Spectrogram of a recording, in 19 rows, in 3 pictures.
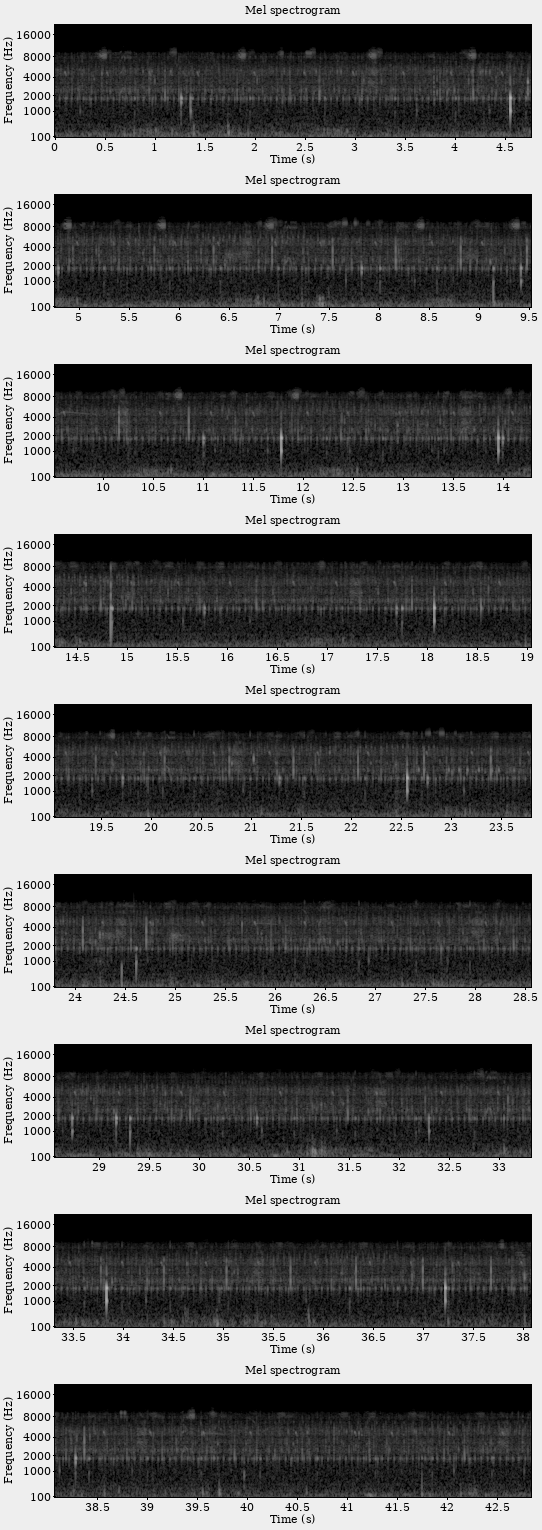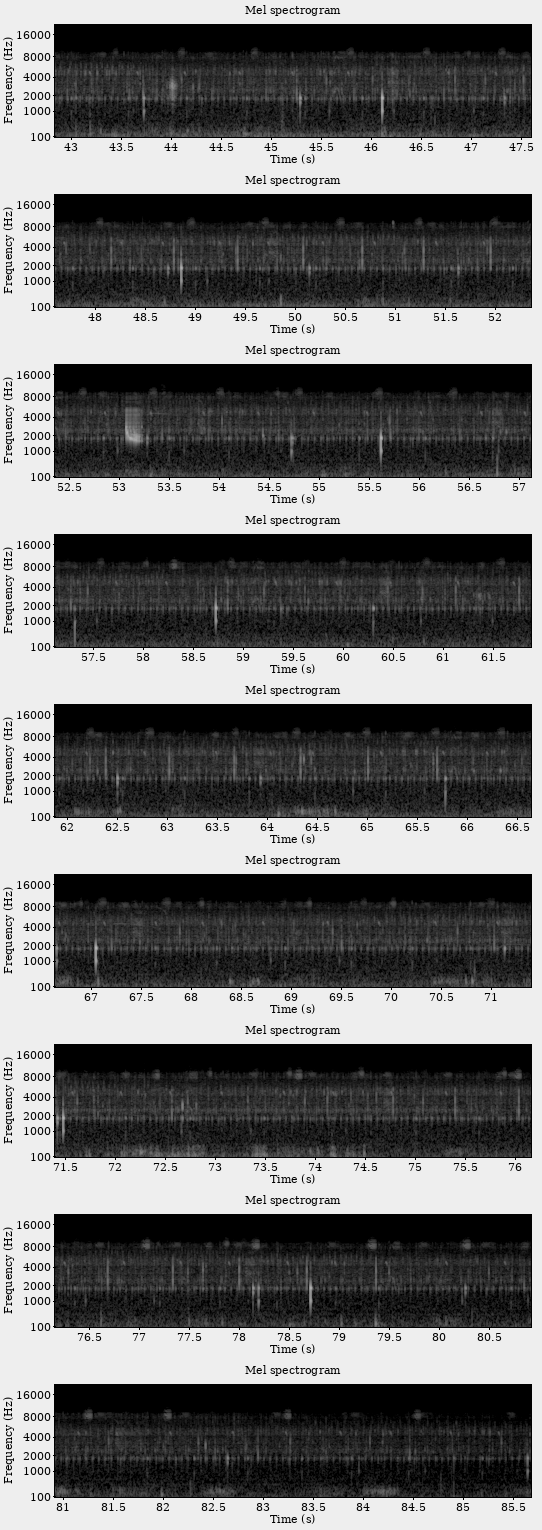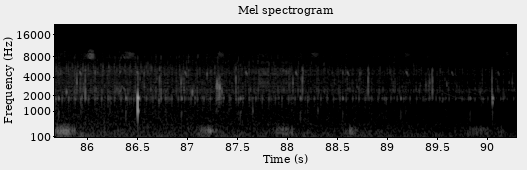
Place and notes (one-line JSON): {"title": "Aknysteles, Lithuania, underwater activity", "date": "2017-06-28 14:40:00", "description": "underwater activity in a lake. hydrophones. and it's heard how auto is passing on the near road", "latitude": "55.52", "longitude": "25.42", "altitude": "169", "timezone": "Europe/Vilnius"}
